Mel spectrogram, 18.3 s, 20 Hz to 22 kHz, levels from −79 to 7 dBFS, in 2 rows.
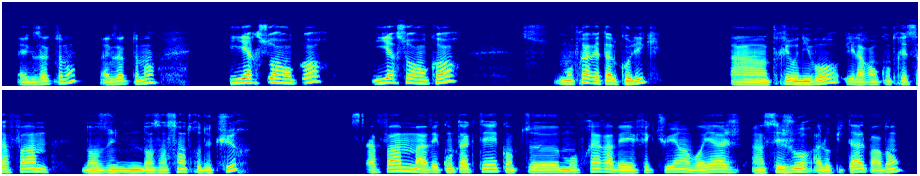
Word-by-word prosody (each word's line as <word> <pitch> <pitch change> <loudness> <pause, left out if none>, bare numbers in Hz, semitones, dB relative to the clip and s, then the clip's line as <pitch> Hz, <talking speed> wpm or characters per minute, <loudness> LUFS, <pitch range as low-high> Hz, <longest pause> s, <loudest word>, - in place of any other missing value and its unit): Exactement, 130 - -2 0.2
exactement. 140 +9 -2 0.7
Hier 180 +1 +5
soir 195 +2 +3
encore 195 - -1 0.4
hier 180 +3 +2
soir 185 -1 +1
encore, 190 - +1 0.6
s - - -24
mon 140 0 +1
frère 195 +4 +2
est 160 -3 +2
alcoolique, 140 - +2 0.6
à 115 - -3 0.2
un 105 - +2
très 140 - -3
haut 130 - +5
niveau. 140 - +3
Il 120 -1 -1
a 110 - +3
rencontré 120 +3 -4
sa 125 +2 -3
femme 145 +1 +1 0.3
dans 110 0 +1
une 110 +1 +2
dans 105 0 0
un 110 - -2
centre 130 +1 -3
de 105 0 -1
cure. - - -2 1.0
Sa 115 - -5
femme 165 +7 +2
m'avait 125 -4 +2
contacté 130 +5 -1
quand, 115 -5 -6
heu, 115 0 +1
mon 110 -1 +2
frère 145 +6 -3
avait 110 -5 +2
effectué 105 +3 -4
un 130 -1 0
voyage 120 +2 0
un 105 +2 -3
séjour 130 +4 0
à 105 - -1
l'hôpital, 130 +6 0
pardon. 130 - -2
130 Hz, 155 wpm, -23 LUFS, 115-155 Hz, 1.0 s, Hier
